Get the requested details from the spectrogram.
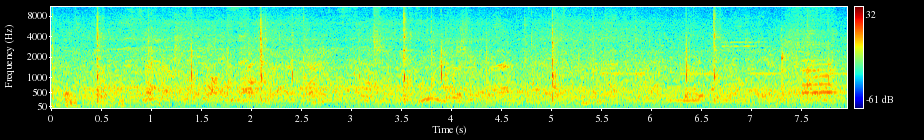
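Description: A crowd of spectators murmurs and chatters in the background.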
